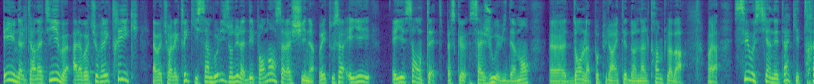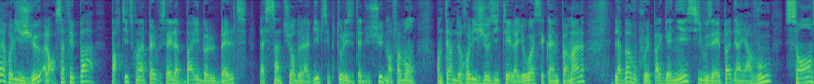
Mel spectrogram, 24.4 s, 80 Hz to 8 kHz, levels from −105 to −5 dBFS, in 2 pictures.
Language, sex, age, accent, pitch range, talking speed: French, male, 30-49, French, 110-150 Hz, 255 wpm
